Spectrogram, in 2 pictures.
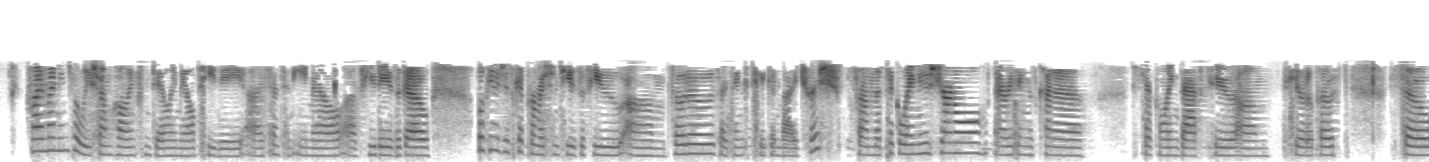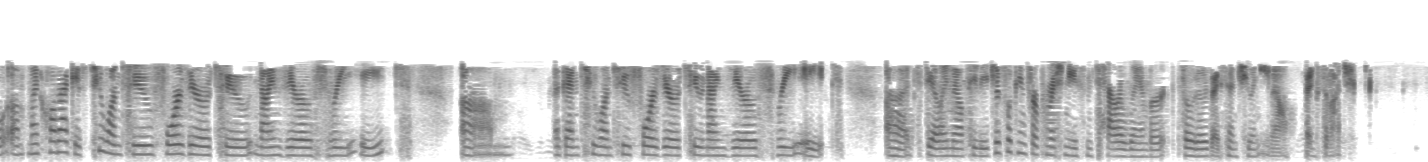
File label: voicemail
